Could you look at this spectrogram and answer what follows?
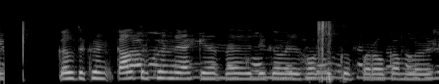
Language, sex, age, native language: Icelandic, male, 18-19, Icelandic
